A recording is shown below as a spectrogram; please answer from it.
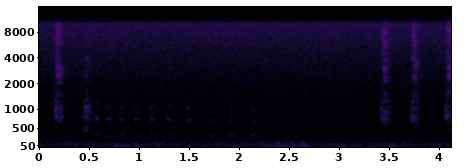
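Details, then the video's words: Barking squirrel with two sharp clicking chips at the start, then a fading train of soft repeated nasal notes, and a fresh burst of three quick chips near the end, all against a low hum. "Barking Squirrel"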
